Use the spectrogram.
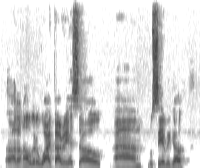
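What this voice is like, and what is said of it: English accent. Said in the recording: “What accent is this, Danny? ... English.”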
